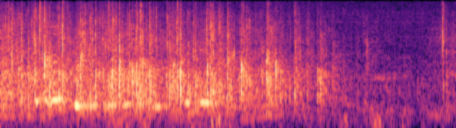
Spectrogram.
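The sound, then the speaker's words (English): An audience applauds, a dense patter of many hands clapping at once, steady before thinning out and fading toward the end, with some indistinct voices mixed in. “You can clap for that. That was good. You and I will clap.”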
